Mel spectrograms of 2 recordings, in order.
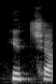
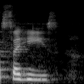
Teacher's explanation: शब्द के आरंभ में और शब्द के मध्य में आने वाली ई ध्वनि ह में परिवर्तित होती है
